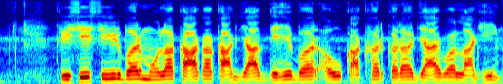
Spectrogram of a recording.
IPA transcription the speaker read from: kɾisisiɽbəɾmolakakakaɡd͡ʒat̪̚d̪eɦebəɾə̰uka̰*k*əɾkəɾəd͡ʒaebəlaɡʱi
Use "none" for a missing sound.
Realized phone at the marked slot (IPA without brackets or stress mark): kʰ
